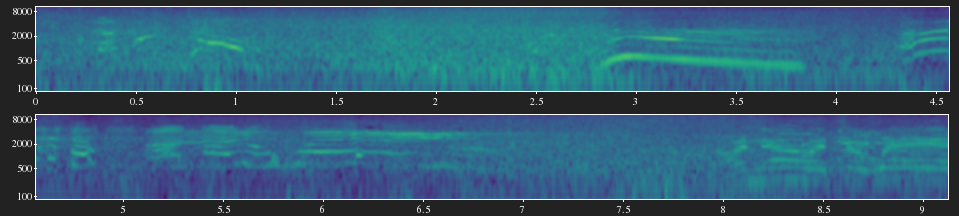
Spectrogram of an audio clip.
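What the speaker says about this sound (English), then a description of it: "Here comes the waves." Ocean surf breaking on the Galveston shore on a windy day, a loud rushing roar with heavy wind noise, while people shout, whoop and talk excitedly over it.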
